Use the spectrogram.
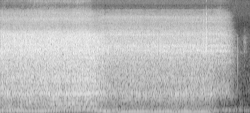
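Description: A car engine with a Holley four-corner-idle carburetor running loud on a dyno, a dense roar that drops in pitch midway and then cuts off abruptly near the end.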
